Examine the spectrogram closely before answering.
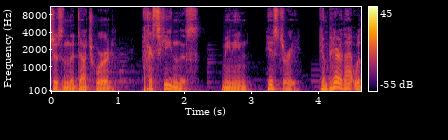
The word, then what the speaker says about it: geschiedenis: It can get really tricky as a foreigner, for example, if you need to pronounce a G together with a CH sound, such as in the Dutch word geschiedenis, meaning history.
